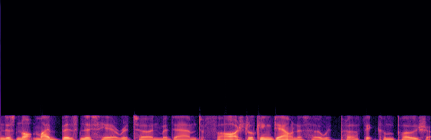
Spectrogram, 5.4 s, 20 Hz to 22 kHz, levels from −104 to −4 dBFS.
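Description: From 2.8 to 3.6 s the speech and its background noise rise together by about 8 dB and then fall back. This is a sudden gain jump, likely a digital gain change applied from one sample to the next without a ramp, heard within the 4 kHz telephone band of the G.711 path.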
